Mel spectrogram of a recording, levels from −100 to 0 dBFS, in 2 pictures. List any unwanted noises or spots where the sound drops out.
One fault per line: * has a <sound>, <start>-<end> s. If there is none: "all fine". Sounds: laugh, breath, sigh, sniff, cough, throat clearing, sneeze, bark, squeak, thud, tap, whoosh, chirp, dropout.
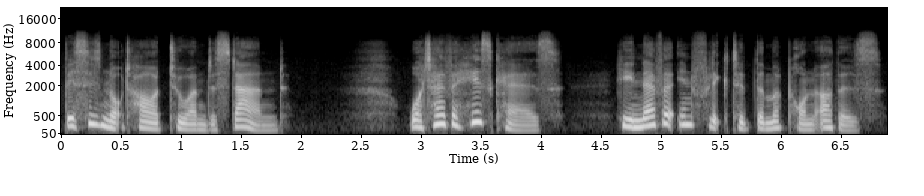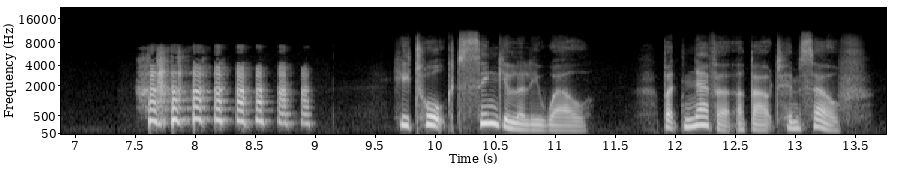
* has a laugh, 7.5-9.1 s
